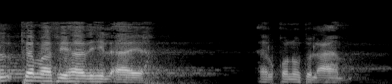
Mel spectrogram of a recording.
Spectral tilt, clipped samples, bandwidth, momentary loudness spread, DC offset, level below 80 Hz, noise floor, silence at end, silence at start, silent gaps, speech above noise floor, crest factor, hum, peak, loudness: -5 dB/octave; under 0.1%; 8 kHz; 15 LU; under 0.1%; -52 dBFS; -57 dBFS; 0.4 s; 0 s; none; 35 dB; 14 dB; none; -10 dBFS; -22 LUFS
